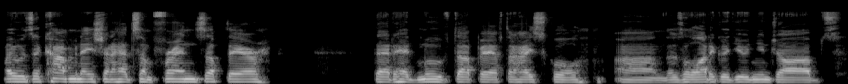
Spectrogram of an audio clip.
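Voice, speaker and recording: An older man with a Queens New York accent, recalling things in an interview in a halting way, often pausing mid-sentence. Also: mid-range voice, little pitch movement, a bit bright, no echo. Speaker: interview guest, labor activist. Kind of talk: unscripted interview recollection.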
